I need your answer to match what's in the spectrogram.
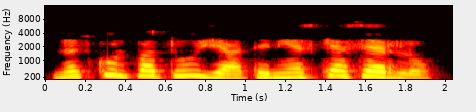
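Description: A woman reading the part of a young male soldier who calmly reassures his comrade, heard through a dry, tinny phone-like sound. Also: mid-range voice, a little fast, no room sound, lightly acted. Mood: consoling.

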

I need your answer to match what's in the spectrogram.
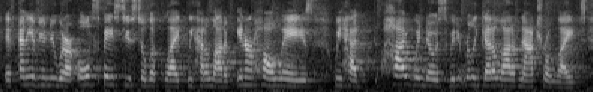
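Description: A woman's voice: fairly high pitch, steady tone, fairly quick, few pauses, pushed and bright, poor audio. A middle-aged woman, a choir teacher, talking enthusiastically on camera in a large classroom. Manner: enthusiastic, gestures broadly while talking. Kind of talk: on-camera school interview. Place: large bright empty classroom.

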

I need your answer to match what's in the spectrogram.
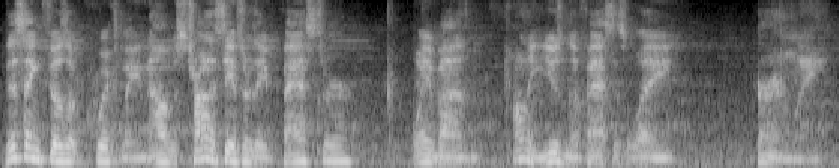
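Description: A middle-aged man with a fairly low voice and lively intonation livestreams a farming game from a gaming seat in his home room. He chats easygoingly and rambles at a moderate pace while playing, with slight background noise.

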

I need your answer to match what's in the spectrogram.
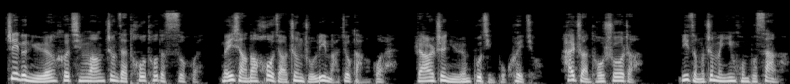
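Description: A man narrating a comic recap in a rapid, dramatic storytelling manner. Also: on the high side, animated, slightly rough, dry recording, clean studio sound.

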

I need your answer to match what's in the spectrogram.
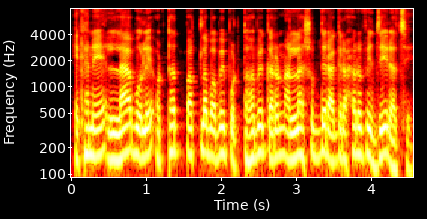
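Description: A woman teaching Quran reading, chanting verses word by word in long drawn-out phrases and explaining the rules. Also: low-pitched, little pitch movement, a little mellow. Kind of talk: melodic Quran recitation with spoken tajweed explanations.

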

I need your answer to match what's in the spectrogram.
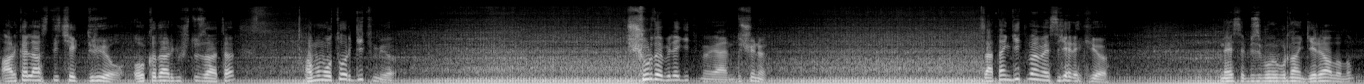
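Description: A young man chatting to his viewers while riding a motorcycle on a snowy road, talking excitably into a helmet camera. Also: a little high, normal speed, pauses often. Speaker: motovlogger. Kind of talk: casual motovlog commentary. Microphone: helmet-mounted action camera. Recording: loud engine and wind noise. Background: motorcycle engine.

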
